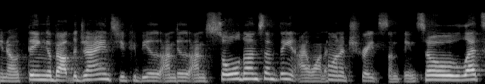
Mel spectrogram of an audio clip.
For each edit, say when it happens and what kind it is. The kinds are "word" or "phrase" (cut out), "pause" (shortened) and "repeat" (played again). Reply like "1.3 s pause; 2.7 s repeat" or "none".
1.8 s repeat; 3.3 s phrase

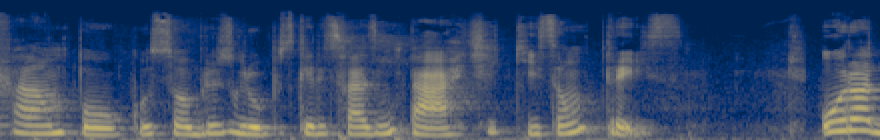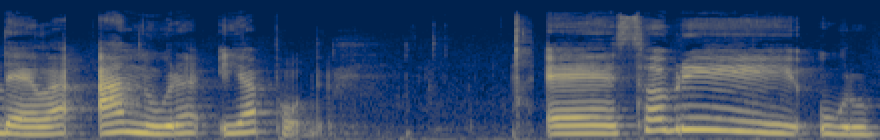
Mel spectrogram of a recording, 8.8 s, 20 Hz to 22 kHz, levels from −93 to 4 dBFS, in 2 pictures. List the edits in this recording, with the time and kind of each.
4.0 s pause; 7.1 s pause

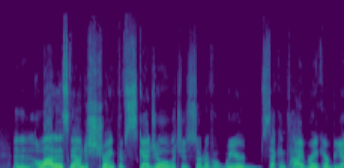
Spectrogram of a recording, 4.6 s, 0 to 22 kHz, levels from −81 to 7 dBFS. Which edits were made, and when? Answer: 0.9 s word

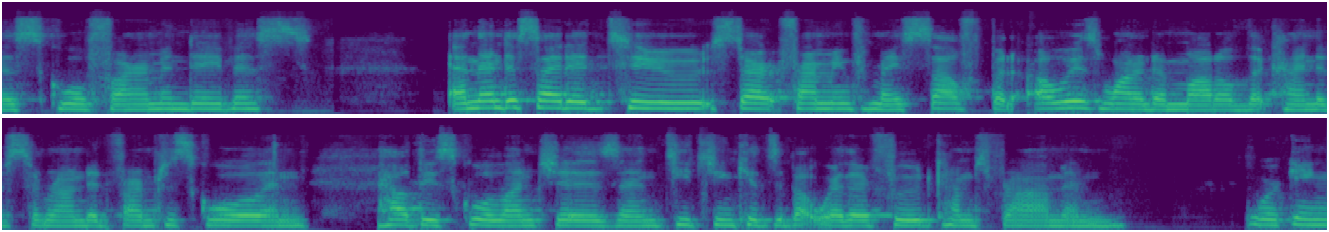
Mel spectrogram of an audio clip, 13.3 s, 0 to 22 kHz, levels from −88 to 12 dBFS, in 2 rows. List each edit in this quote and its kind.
8.5 s word

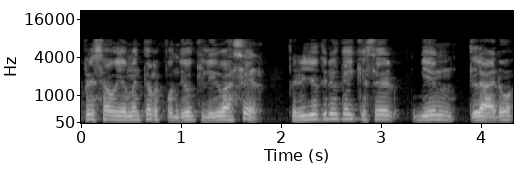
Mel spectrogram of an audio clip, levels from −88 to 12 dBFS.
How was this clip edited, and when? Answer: 2.0 s pause

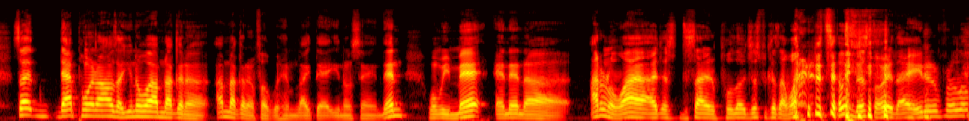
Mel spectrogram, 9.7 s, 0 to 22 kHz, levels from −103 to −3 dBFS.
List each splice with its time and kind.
4.9 s pause

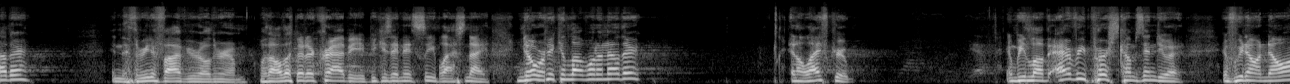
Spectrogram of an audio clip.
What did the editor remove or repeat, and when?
2.5 s pause; 2.9 s word; 4.4 s word; 5.4 s word; 11.2 s word

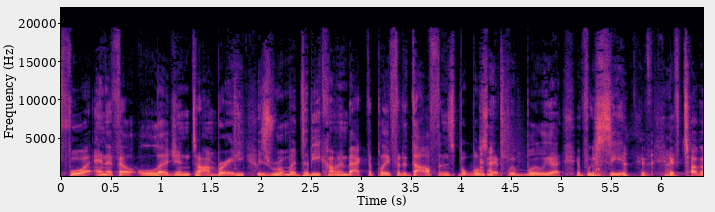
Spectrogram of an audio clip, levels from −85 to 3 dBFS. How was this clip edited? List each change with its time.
2.0 s word; 2.5 s word; 4.3 s word

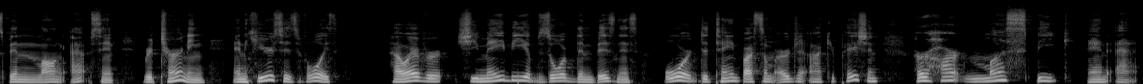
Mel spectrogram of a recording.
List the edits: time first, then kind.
none

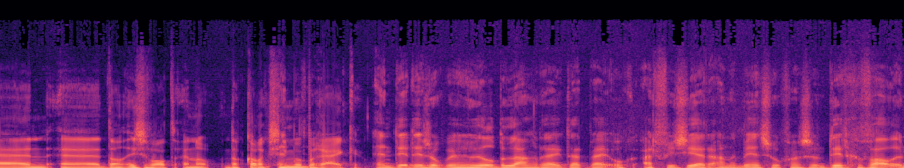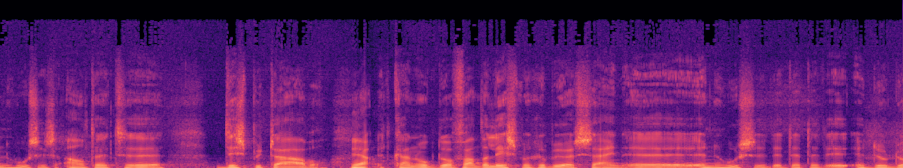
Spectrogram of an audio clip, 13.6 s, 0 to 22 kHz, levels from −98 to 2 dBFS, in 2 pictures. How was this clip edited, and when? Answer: none

